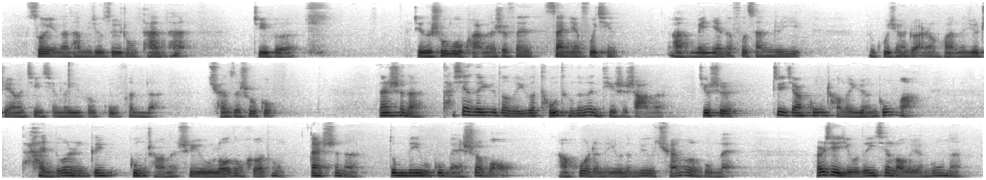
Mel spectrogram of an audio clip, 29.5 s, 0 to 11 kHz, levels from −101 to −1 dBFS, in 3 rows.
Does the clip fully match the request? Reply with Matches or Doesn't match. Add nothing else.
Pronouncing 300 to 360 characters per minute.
Doesn't match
